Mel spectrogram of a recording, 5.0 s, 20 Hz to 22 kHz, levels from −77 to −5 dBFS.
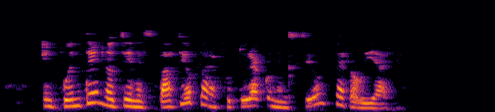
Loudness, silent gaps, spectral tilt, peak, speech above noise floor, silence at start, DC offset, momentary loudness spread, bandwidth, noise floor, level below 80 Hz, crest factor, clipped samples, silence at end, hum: -24 LUFS; none; -4.5 dB/octave; -8 dBFS; 47 dB; 0.4 s; under 0.1%; 8 LU; 7.6 kHz; -71 dBFS; -76 dBFS; 18 dB; under 0.1%; 1.05 s; none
